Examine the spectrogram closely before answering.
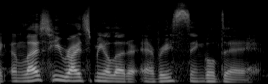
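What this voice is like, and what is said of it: Sassy girl voice. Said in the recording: “That was my impression of a sassy girl, just with high standards ... You nailed it”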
